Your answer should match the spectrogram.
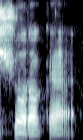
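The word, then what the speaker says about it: شركاء: Anda dengarnya su bukan syuk ya? Shinnya kurang tebal bacanya tadi. Ya, amlahum syuraka.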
